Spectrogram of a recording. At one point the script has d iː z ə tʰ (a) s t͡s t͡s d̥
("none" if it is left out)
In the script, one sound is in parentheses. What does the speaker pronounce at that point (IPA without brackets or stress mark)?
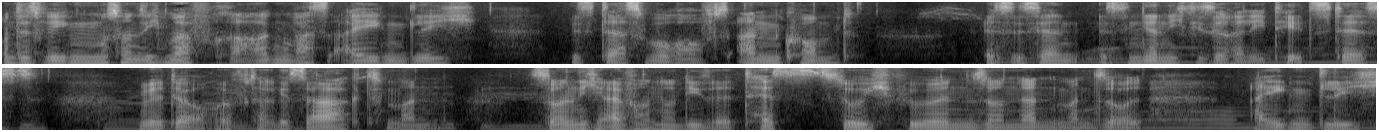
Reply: ɛ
